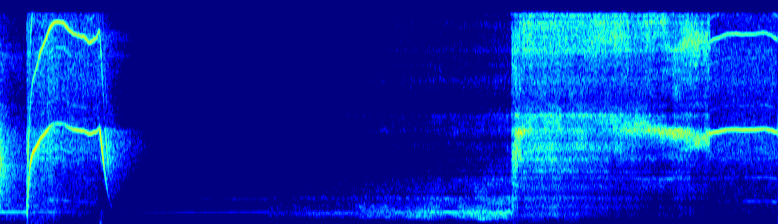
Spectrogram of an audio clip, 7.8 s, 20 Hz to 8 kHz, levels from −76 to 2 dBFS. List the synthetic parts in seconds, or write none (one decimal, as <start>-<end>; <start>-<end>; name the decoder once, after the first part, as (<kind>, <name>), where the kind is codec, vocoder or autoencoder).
2.7-7.1 (codec, SNAC)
